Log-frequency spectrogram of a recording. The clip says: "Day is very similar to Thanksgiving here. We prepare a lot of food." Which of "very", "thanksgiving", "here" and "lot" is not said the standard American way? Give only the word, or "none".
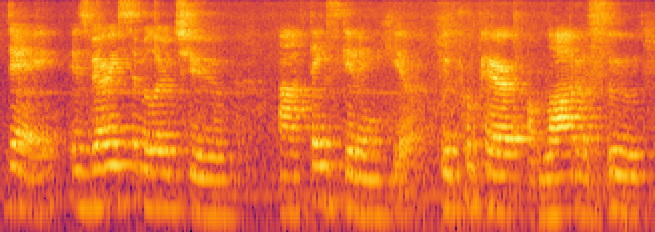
none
